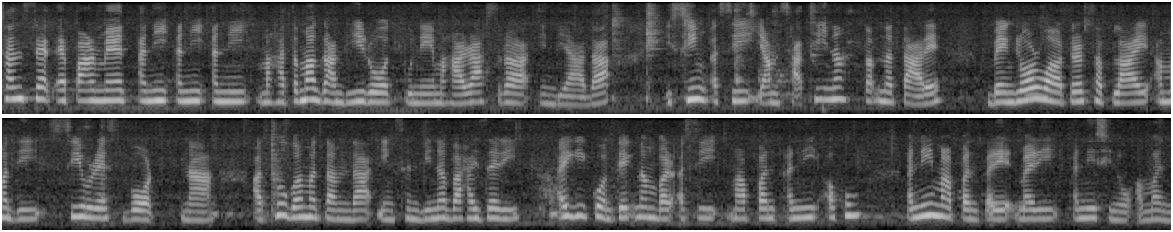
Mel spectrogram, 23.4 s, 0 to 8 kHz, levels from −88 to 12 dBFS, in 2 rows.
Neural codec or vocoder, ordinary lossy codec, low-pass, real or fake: none; none; none; real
